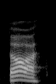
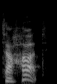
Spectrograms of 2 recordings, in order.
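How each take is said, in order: First: The name is said as one syllable, 'thoth'. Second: The name is said as two syllables, 'ta-hat'. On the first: This is how many people commonly say it. "Some people say Thoth" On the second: This is how Egyptians say it. "the Egyptians tell me it's Tahat"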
